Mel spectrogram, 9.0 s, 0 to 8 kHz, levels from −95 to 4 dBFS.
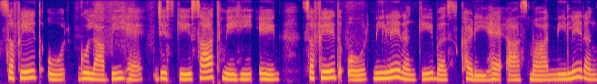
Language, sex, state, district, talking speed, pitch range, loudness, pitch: Hindi, female, Goa, North and South Goa, 140 wpm, 175-215 Hz, -15 LUFS, 185 Hz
